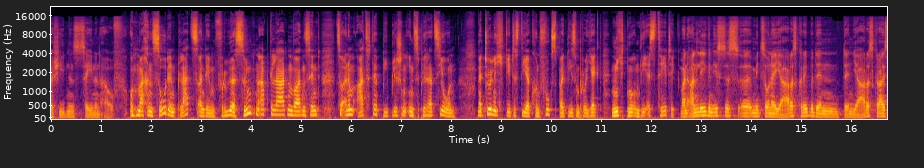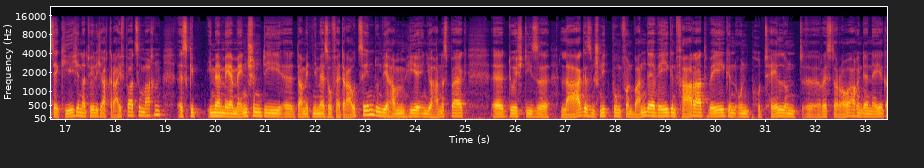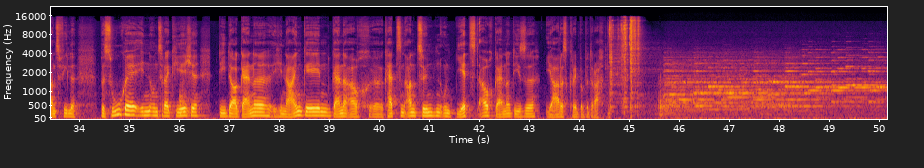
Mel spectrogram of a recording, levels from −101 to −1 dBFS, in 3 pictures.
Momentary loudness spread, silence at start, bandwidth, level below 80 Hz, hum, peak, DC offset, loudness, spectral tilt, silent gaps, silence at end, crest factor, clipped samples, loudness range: 12 LU; 0 s; 18.5 kHz; -46 dBFS; none; 0 dBFS; under 0.1%; -18 LUFS; -5.5 dB/octave; none; 0 s; 18 dB; under 0.1%; 5 LU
